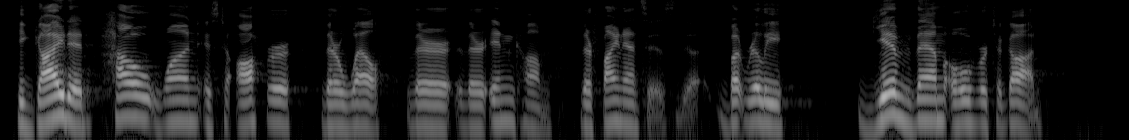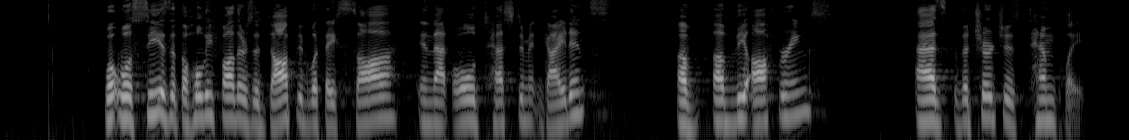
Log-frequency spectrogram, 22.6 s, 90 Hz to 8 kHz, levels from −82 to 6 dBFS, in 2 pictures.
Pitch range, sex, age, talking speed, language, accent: 150-175 Hz, male, 30-49, 120 wpm, English, American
